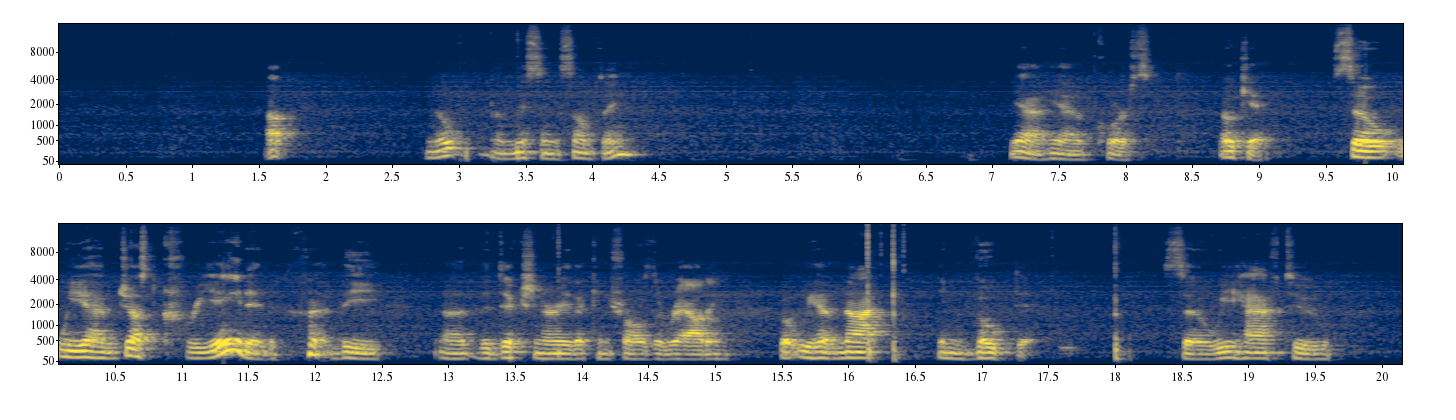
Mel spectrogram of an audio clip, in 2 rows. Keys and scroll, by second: 0.7 Return, 3.2 shift+;, 3.7 shift+Up, 5.0 Return, 7.9 Return, 9.0 Down, 9.4 Up, 10.0 Right, 13.7 shift+v, 16.1 Escape, 18.0 o.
